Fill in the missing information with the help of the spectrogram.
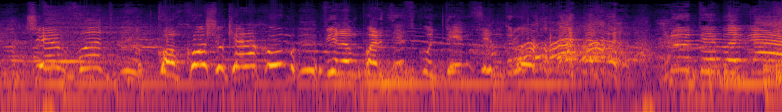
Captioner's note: laughter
